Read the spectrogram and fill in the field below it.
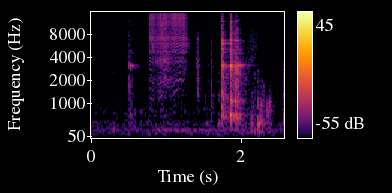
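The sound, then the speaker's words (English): Juice sipped through a big straw: a faint, airy sucking hiss, followed by a few short, gurgling slurps. No one speaks. “Sorry, I was taking a sip from my juice in my straw, and it's a big ass straw.”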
